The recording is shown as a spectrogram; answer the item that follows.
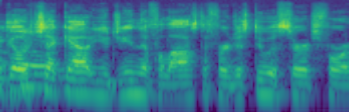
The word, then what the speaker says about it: Philostopher: in to eugene the philosopher and it's it's spelled p-h-i-l-o-s-t-o-p-h-e-r there's a t in there philosopher so don't get confused about that go subscribe over there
